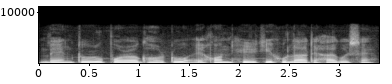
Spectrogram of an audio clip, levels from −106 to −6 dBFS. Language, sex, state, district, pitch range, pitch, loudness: Assamese, male, Assam, Sonitpur, 110-130 Hz, 120 Hz, -15 LUFS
